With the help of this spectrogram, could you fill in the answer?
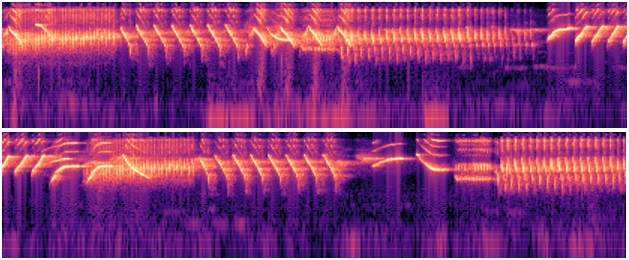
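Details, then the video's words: Local canary (kenari lokal) in vigorous song used as a lure for other birds; long buzzy trills alternating with quick whistled slurs and rattles, broken by brief gaps. "KENARI LOKAL GACOR TOTAL, SEMUA IKUTAN BUNYI..PANCINGAN AMPUH BIKIN CEPAT GACOR"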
